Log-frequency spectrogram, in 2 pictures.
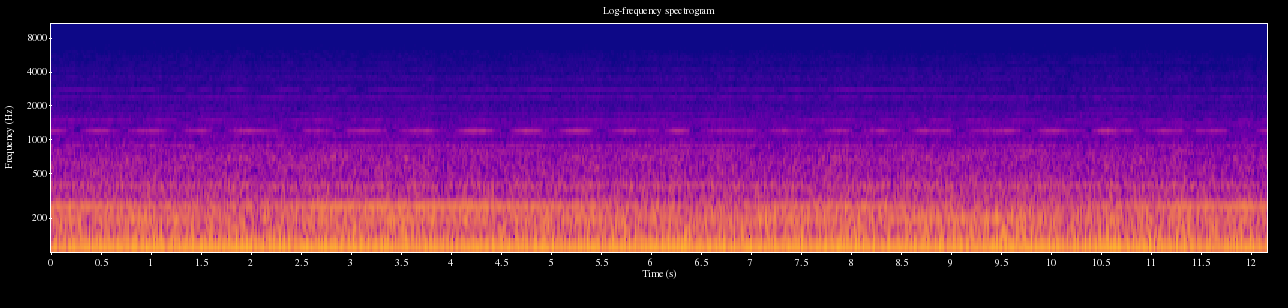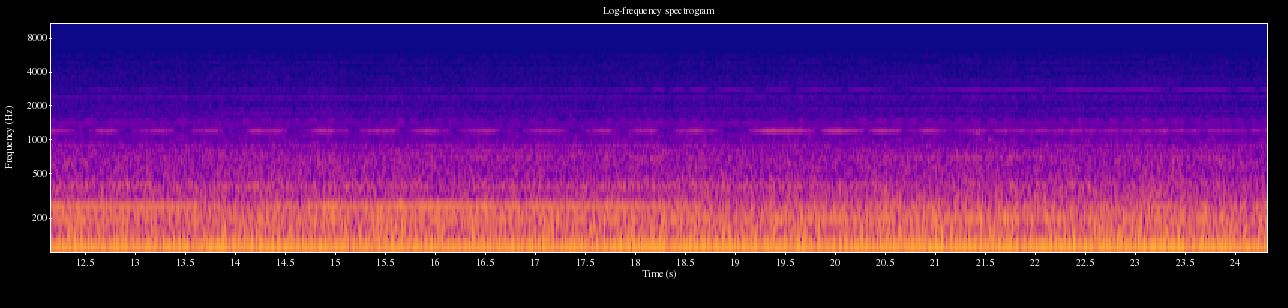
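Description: Aircraft engines drone loudly and steadily from inside the cabin.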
